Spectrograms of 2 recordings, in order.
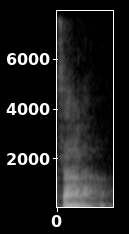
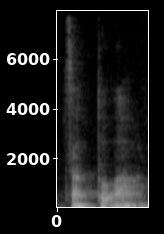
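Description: First: The words run together with a flapped t. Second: The words are said separately with a full t. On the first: The speaker calls it right. "リンキングが起きてて、さらにT がフラッピングでL っぽくなってますね。だからザラですね。" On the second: The speaker calls it wrong. "ザッとR じゃないですね。"

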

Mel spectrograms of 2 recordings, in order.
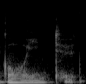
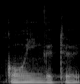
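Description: First: The final g of going is dropped. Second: The final g of going is clearly pronounced. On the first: "G が抜けますね" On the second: "じゃなくて"

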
